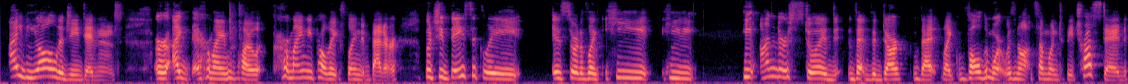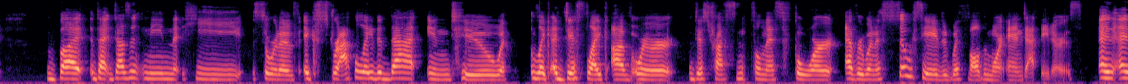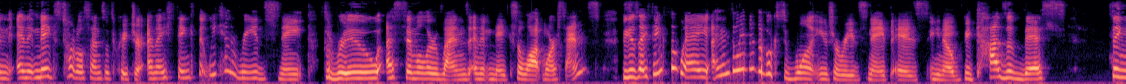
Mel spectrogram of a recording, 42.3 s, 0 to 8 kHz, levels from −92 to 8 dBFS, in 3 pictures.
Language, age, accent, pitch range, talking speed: English, 20-39, American, 180-235 Hz, 155 wpm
